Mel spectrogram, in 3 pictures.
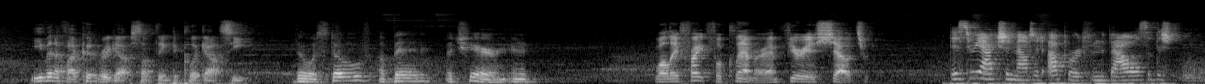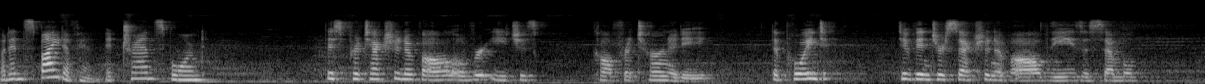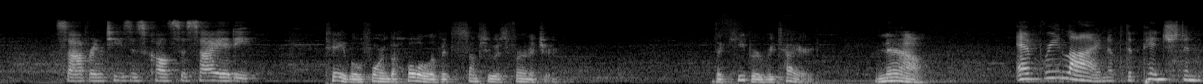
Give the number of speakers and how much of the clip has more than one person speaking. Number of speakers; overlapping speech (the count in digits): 6, no overlap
